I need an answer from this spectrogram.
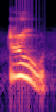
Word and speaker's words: true: But this is नॉट, NOT, not, always, always ट्रू, TRUE, ट्रू पढ़ना है। यहाँ पर TR को ट्र, UE का उच्चारण ऊ है, ट्रू, ठीक है, ट्रू का मतलब सही।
